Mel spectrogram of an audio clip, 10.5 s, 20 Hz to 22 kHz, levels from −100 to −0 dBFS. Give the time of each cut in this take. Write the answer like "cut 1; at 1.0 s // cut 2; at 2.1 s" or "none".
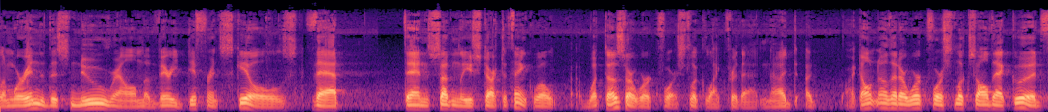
cut 1; at 3.0 s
